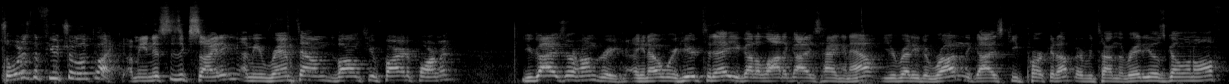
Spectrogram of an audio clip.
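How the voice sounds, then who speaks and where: Higher-pitched, effusive middle-aged male host. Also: brisk. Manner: effusive, encouraging. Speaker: interviewer, host. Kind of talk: casual on-location interview. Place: firehouse kitchen.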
